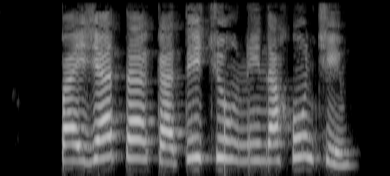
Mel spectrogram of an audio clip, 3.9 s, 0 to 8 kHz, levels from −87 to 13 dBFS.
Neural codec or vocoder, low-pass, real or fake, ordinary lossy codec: none; 7.2 kHz; real; AAC, 48 kbps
